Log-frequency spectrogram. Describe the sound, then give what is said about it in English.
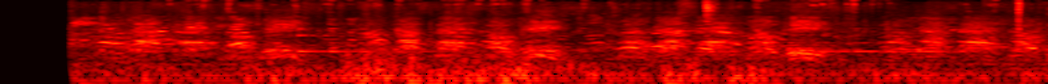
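Street protest against police brutality in South Florida, a crowd shouting and chanting in a loud, sustained roar that begins abruptly after a brief silence. “Well, what you're hearing is protests. They continued across South Florida over the weekend from Jupiter down to Homestead, focused on police brutality.”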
